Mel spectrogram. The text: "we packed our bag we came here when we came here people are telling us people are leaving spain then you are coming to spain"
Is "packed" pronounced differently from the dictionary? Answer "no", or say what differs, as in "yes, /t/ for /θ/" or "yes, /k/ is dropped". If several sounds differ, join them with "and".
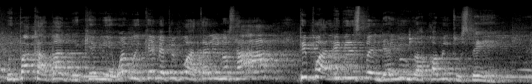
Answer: yes, /t/ is dropped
